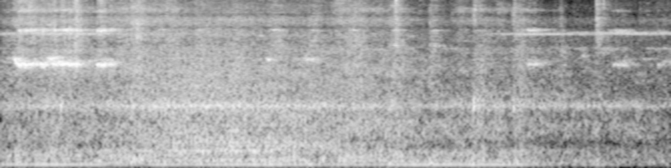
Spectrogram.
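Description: A passenger train rumbles and clatters along the rails.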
